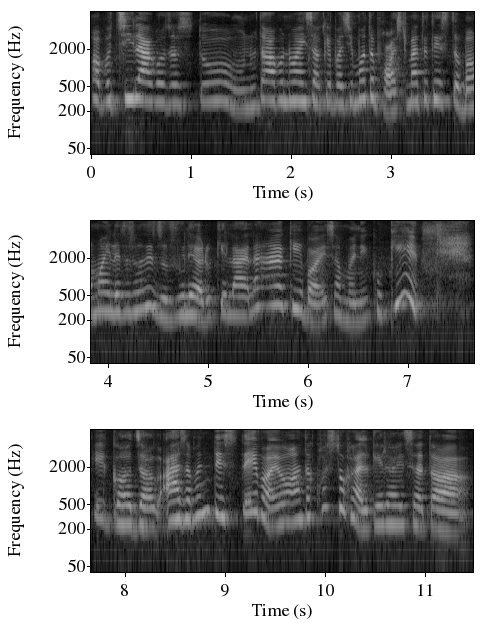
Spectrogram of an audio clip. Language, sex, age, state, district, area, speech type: Nepali, female, 18-30, West Bengal, Darjeeling, rural, spontaneous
